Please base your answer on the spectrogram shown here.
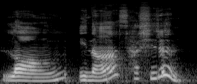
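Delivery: normal talking voice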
